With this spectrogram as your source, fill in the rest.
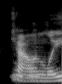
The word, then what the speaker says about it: Calendly: do you say that how do you say calendar calendar lee yes calendly it's amazing you solved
